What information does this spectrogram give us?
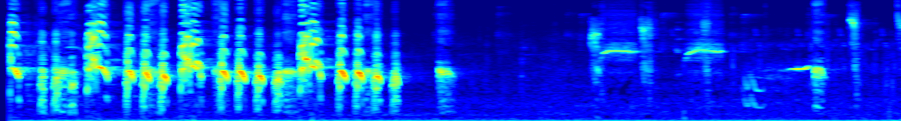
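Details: Dakhni teetar (francolin) of hill lineage giving a fast run of harsh, squawking notes for about three seconds, then a few quieter, thinner whistled notes over a low steady hum, with chukars also calling nearby.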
